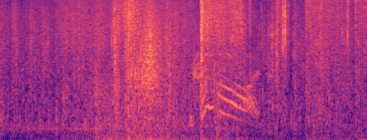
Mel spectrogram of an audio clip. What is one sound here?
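A creature screeches loudly nearby.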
